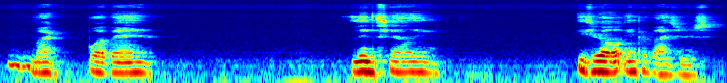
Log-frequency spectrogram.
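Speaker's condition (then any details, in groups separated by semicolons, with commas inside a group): Parkinson's; voice weakened by Parkinson's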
